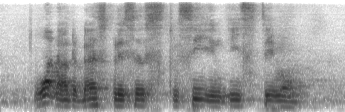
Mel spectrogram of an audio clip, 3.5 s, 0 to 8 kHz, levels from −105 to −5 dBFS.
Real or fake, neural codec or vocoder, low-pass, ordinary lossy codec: fake; codec, 44.1 kHz, 2.6 kbps, DAC; 7.2 kHz; none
